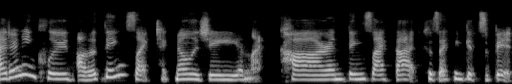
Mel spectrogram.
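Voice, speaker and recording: A woman with an Australian accent, high in pitch with ordinary pitch variation, fairly quick with hardly any pauses, very even in loudness, in a dry, close sound with no echo. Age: 20s. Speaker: content creator. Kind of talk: casual interview.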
